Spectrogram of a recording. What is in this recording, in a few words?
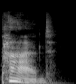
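"pad", British English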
